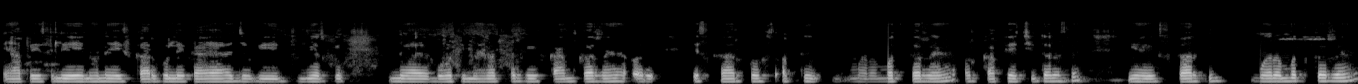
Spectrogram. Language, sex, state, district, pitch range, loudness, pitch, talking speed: Hindi, male, Bihar, Supaul, 135-140 Hz, -23 LUFS, 140 Hz, 190 wpm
